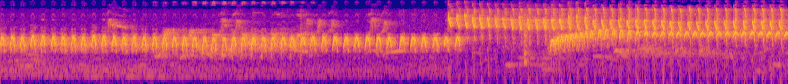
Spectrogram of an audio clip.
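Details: White-rumped shama: a long, even series of rapid buzzy pulses at a middle pitch, switching abruptly to a higher, faster trill with a rising whistle beneath it.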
